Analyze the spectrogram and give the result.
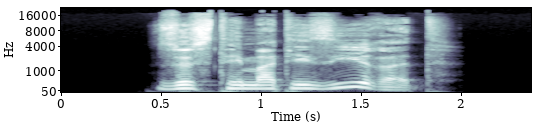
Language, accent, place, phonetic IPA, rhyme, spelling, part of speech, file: German, Germany, Berlin, [ˌzʏstematiˈziːʁət], -iːʁət, systematisieret, verb, De-systematisieret.ogg
- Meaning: second-person plural subjunctive I of systematisieren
